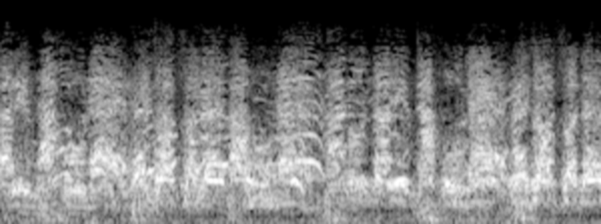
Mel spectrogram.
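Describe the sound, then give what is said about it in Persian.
A large protest crowd in Iranian cities shouts and chants against the government, a dense, loud roar of many voices with rhythmic surges and swells that continues steadily throughout. “مردم ایران بغض فرو خوردهشون رو فریاد می زدن.”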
